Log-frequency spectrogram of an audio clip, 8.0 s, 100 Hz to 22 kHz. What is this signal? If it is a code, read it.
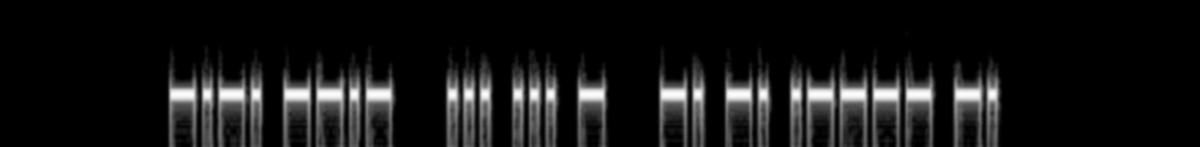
Morse code, heard as a keyed tone, about 22 wpm, 700 Hz. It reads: CQ SST NN1N
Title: K1USN SST QSO Practice - 22wpm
